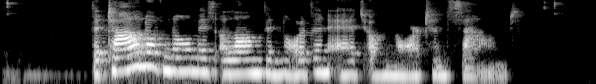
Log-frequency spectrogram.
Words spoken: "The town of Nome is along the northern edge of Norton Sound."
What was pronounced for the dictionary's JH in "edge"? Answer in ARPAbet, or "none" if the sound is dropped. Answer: JH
